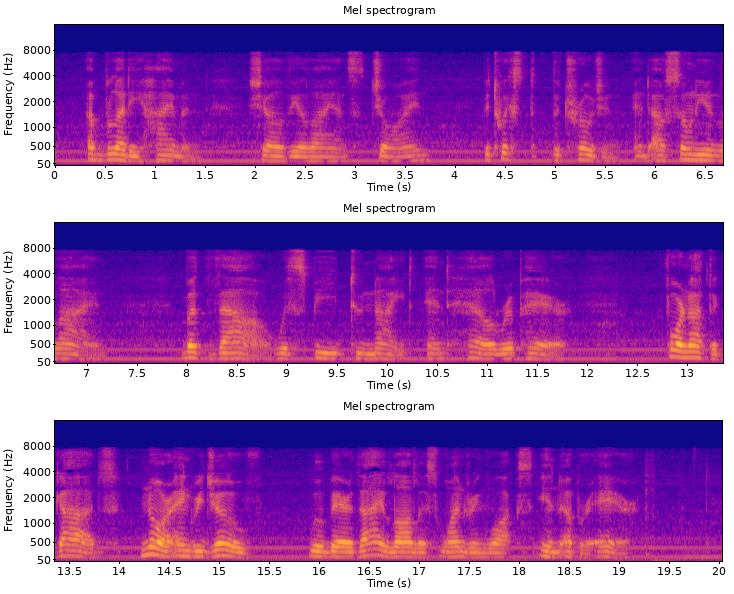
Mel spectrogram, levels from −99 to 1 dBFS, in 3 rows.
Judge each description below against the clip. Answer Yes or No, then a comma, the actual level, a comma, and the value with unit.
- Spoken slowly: Yes, slow, 115 wpm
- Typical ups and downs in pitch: No, narrow, 2.1 semitones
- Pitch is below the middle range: Yes, low, 125 Hz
